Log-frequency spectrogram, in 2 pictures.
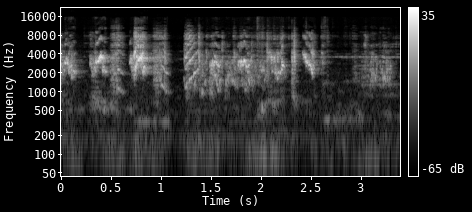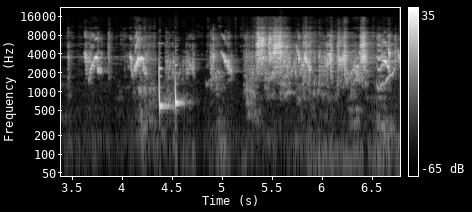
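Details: Budgerigar, a talking parrot, giving rapid varied warbling chatter mixed with squawks and a few clear whistled notes.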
